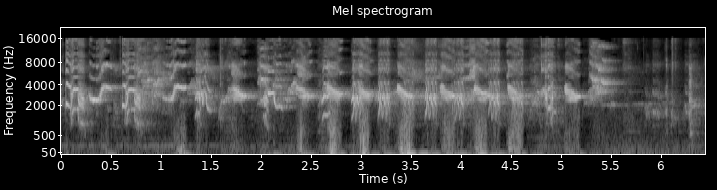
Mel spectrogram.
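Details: Nias hill myna in the morning, pouring out fast repeated squawky notes, about three or four per second, with rising and falling whistled inflections, fading toward the end.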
